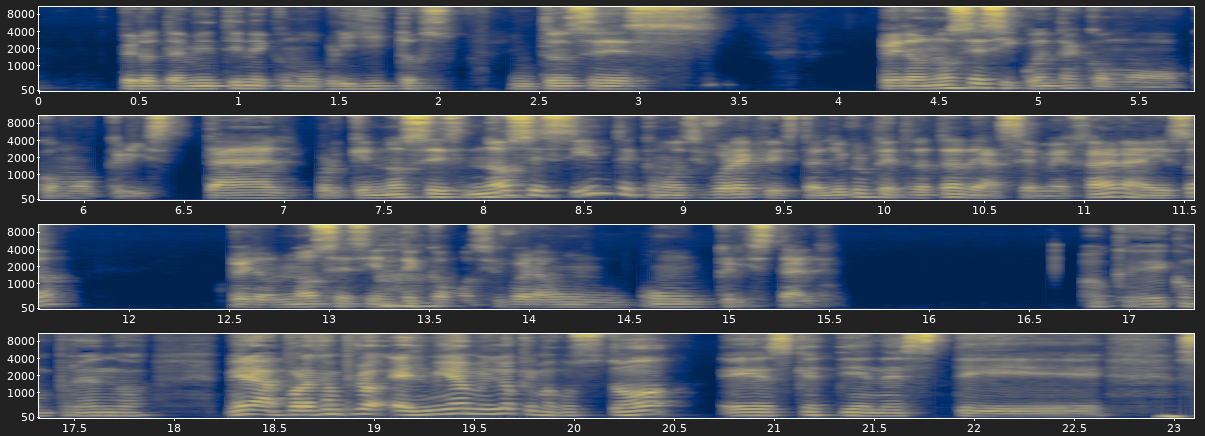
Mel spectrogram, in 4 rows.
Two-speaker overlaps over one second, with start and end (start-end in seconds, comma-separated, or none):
none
